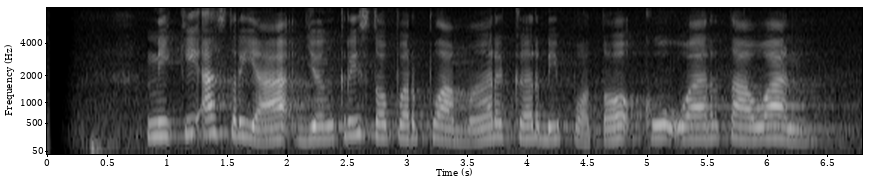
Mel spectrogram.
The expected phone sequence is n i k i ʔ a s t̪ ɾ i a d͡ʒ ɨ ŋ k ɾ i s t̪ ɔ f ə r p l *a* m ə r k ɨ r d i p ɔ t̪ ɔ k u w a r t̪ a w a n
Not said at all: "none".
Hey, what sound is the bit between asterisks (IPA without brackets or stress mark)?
a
